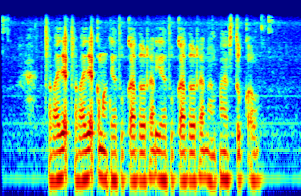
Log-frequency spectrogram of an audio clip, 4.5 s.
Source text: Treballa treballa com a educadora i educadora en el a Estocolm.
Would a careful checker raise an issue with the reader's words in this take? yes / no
no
